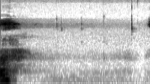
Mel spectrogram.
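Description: A man's drawn-out 'jo' trailing off, then near silence with a few faint ticks.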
